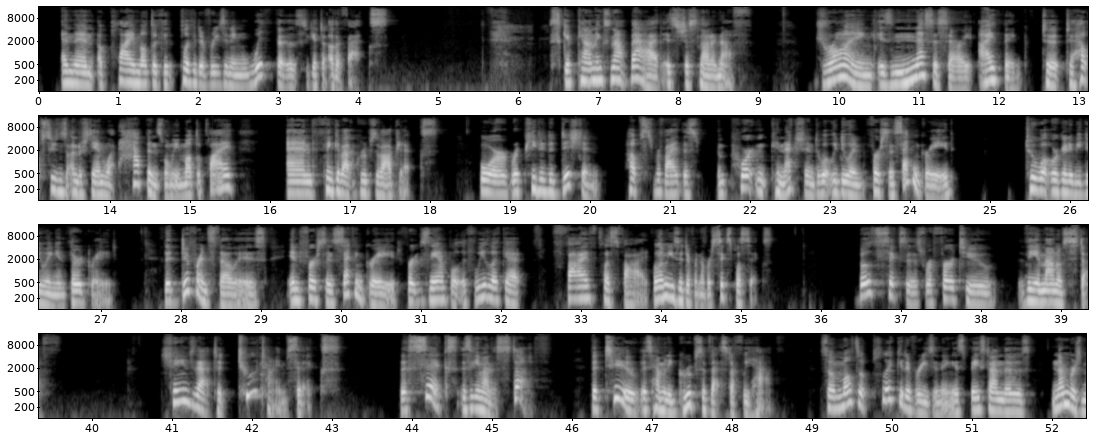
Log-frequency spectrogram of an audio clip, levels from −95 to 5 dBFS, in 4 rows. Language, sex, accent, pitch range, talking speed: English, female, American, 130-185 Hz, 155 wpm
